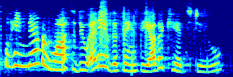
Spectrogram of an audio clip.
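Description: A dull, slightly noisy old radio recording of a pouty young American girl. Her voice is high and very lively, exasperated and dismissive in the manner of a 1940s family comedy. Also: fast talker. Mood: petulant. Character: petulant, dismissive young niece, teenage or barely older. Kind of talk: 1940s radio sitcom acting.

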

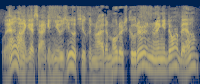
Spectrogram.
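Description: An actor playing a dry, mild older druggist with a deadpan, teasing delivery in a 1950s radio comedy. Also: male voice, mid-range voice, fairly quick, background noise, close to an everyday voice. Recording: dull old radio recording.

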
